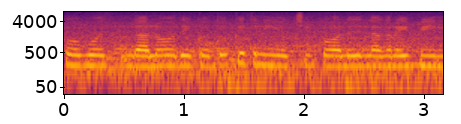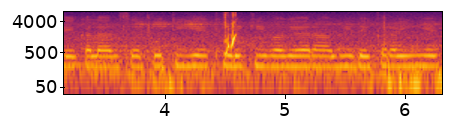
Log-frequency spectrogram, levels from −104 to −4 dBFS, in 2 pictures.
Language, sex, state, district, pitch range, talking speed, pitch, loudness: Hindi, female, Bihar, Gopalganj, 200-210 Hz, 190 wpm, 205 Hz, -25 LUFS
